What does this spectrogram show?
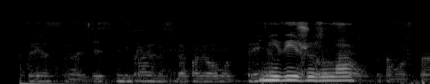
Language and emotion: Russian, neutral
